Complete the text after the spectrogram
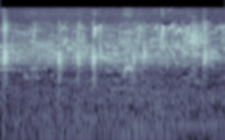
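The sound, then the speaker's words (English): Starlings calling as they feed on fruit with robins in winter: a busy stream of high chirps, whistles and squeaks, fairly faint and continuous, with no voices. “Sometimes other fruit-eating birds, such as these starlings, accompany them.”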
